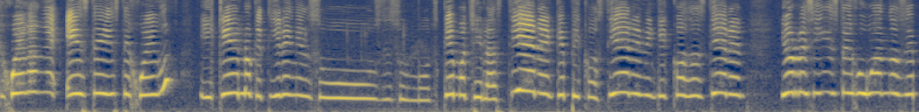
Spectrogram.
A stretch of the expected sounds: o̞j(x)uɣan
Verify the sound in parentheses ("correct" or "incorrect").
correct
